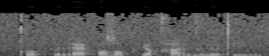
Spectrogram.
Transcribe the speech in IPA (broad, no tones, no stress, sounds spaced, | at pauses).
kʼ o pʰ ɯ r æ pʼ o zˤ ø pʰ y qʰ æ r ɡ ɯ n ɯ tʼ i r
